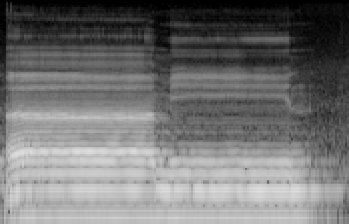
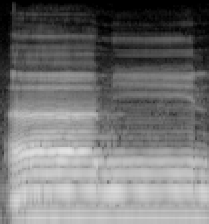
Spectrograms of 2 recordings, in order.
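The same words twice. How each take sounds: First: The long vowel is held for three counts. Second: The long vowel is held for two counts. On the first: "boleh tiga harokat ya" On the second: "Mad badal boleh dua"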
